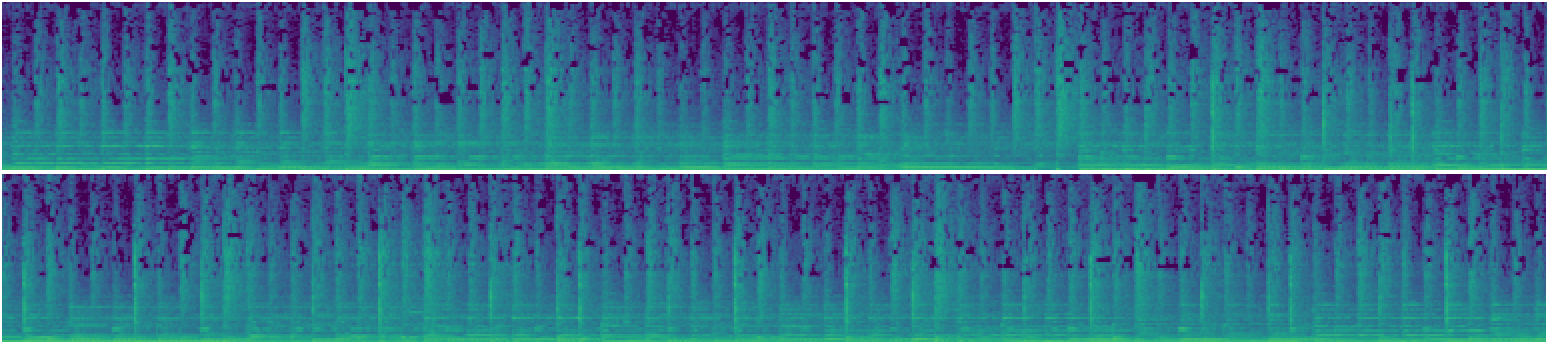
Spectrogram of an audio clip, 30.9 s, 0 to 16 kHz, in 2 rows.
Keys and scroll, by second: 12.4 Up, 12.5 Up, 13.3 Up, 13.9 Left, 15.8 ctrl+KP_0.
